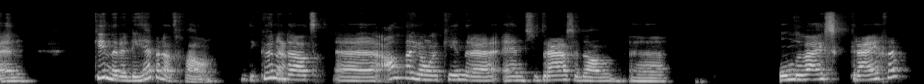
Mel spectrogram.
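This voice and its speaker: A woman with a plain, everyday voice, a medium pitch and lively intonation at a fairly slow pace. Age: 40s. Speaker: former primary school teacher, education initiative founder. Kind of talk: casual interview conversation.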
